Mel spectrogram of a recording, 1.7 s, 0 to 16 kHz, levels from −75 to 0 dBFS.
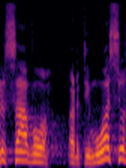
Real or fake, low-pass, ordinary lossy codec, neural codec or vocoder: real; 14.4 kHz; AAC, 96 kbps; none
